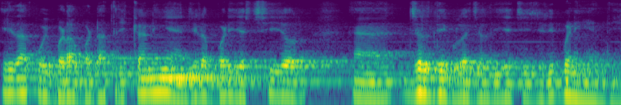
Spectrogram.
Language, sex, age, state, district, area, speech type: Dogri, male, 45-60, Jammu and Kashmir, Reasi, rural, spontaneous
